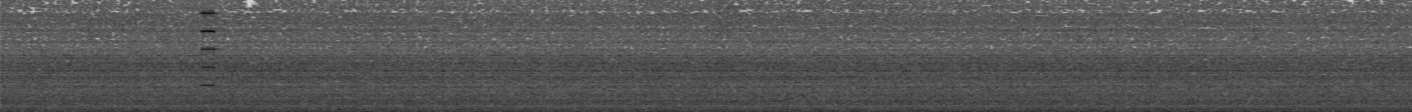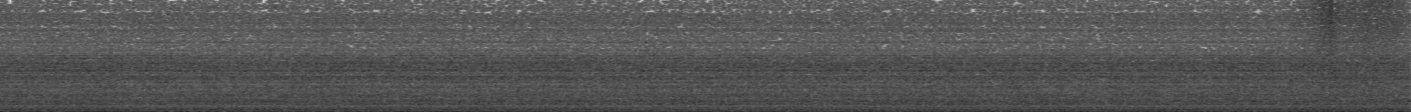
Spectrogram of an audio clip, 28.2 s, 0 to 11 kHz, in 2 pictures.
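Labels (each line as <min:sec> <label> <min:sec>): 0:00.0 A deep hum. 0:28.2
0:01.8 A high-pitched beeping sound from a computer booting up. 0:02.4
0:26.2 An electric buzzing sound. 0:28.2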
